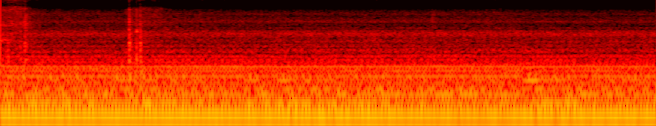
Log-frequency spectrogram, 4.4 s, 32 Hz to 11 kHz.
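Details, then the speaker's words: 2018 Chevy Colorado idling after replacing key remote batteries: steady low idle with no repeating turn-signal-like clicking, which had occurred with key in and door open; new remote batteries appear to fix it. "no clicking yep no clicking it's automatically unlocked"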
